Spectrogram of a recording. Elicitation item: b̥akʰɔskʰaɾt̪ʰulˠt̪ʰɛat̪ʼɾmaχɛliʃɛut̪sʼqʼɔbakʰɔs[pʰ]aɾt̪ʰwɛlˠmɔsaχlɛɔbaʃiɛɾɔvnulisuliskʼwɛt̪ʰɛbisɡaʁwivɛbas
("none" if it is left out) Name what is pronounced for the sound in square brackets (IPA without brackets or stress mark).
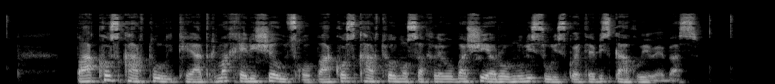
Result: kʰ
